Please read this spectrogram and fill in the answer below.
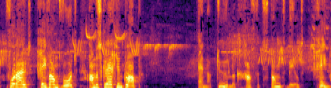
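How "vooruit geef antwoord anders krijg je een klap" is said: high and loud, a mock bully threat; angry threat. Antonio dreigt het standbeeld: hoog, luid en boos. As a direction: threaten the silent statue.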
